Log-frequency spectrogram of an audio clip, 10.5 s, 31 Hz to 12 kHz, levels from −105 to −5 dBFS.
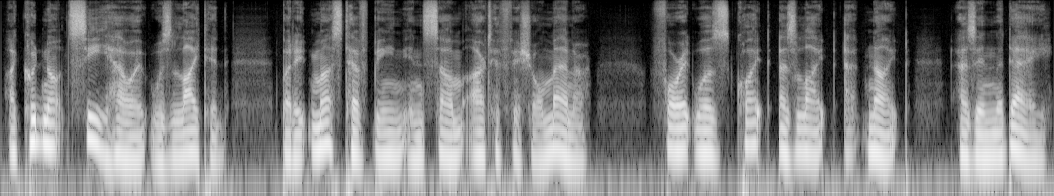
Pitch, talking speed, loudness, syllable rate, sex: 110 Hz, 165 wpm, -20 LUFS, 4.0 syllables/s, male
